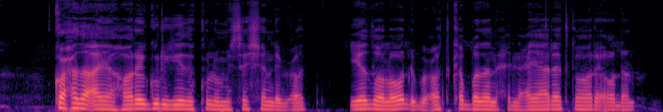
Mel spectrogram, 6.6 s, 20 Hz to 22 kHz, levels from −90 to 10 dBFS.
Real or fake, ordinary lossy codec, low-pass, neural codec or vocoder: real; none; none; none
